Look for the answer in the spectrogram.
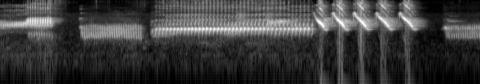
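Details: Energetic canary singing to lure quiet birds into answering, with varied phrases: a short bright note, a soft rasping trill, a long steady buzzy roll, then five quick descending whistled sweeps and a final faint trill.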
